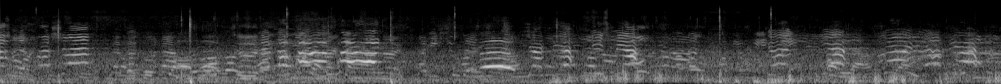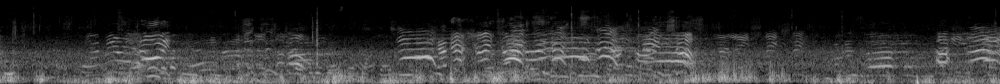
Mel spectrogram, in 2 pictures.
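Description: Young women shout calls to each other across an open outdoor pitch.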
